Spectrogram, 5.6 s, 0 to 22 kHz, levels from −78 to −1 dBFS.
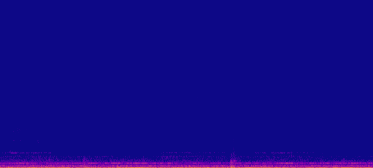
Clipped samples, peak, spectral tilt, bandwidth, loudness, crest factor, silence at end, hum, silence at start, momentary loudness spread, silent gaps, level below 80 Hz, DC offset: under 0.1%; -20 dBFS; -9.5 dB/octave; 2.2 kHz; -37 LUFS; 12 dB; 0 s; none; 0 s; 6 LU; none; -34 dBFS; under 0.1%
